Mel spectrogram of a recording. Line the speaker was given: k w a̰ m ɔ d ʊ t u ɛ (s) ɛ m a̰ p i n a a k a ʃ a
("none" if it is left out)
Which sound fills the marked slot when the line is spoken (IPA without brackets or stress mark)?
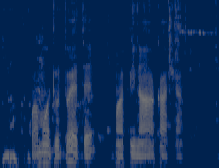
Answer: t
